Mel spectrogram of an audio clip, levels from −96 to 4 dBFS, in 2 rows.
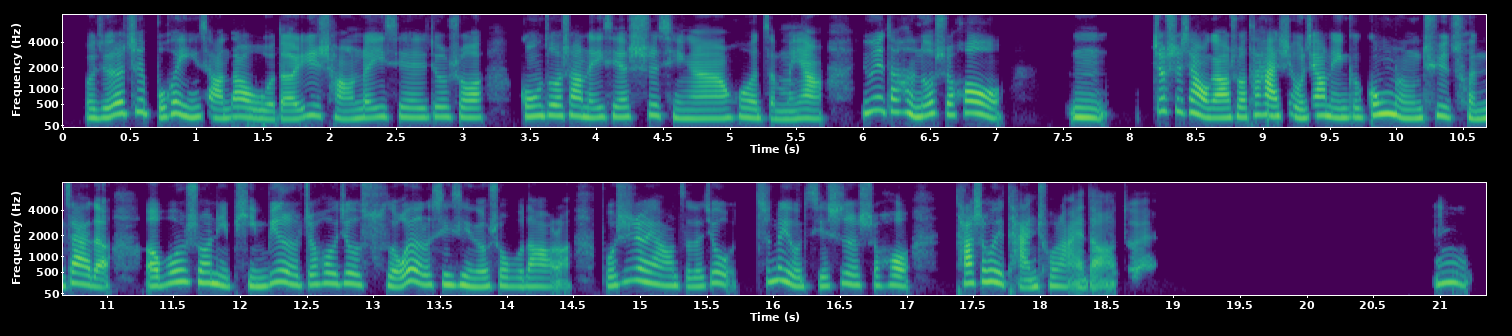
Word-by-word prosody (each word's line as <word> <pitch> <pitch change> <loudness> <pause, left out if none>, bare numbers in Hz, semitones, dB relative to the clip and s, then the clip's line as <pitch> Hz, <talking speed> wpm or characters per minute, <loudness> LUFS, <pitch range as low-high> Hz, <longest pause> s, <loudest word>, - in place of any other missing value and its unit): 我 195 - -2
觉 200 +3 0
得 275 +2 +5
这 315 +2 -2
不 260 -7 -3
会 280 -3 +2
影 210 -1 0
响 190 -3 0
到 215 -1 +3
我 175 -2 -3
的 175 +1 +1
日 235 +3 -2
常 180 -4 -2
的 195 +1 -1
一 220 - -3
些 205 -1 -4
就 220 +1 -4
是 - - -11
说， 205 0 +1 0.2
工 225 +1 0
作 240 0 +1
上 235 -1 +2
的 205 0 -1
一 - - -1
些 215 0 -2
事 245 +2 -3
情 190 -4 -5
啊， 185 0 +1
或 205 0 -2
者 - - -4
怎 175 -2 -7
么 170 +1 -6
样， 185 -1 +1 0.3
因 295 - -2
为 355 0 0
它 325 -1 -1
很 280 -7 +2
多 270 +4 +1
时 270 -3 -1
候， 285 0 +5 0.5
嗯， 205 0 +2 0.4
就 335 - +1
是 330 0 -3
像 300 -4 +6
我 - - +4
刚 195 - +5
刚 200 - +6
说 210 0 +1
它 255 - -2
还 240 -3 +8
是 235 -1 -6
有 195 - +1
这 220 - -2
样 245 - +6
的 220 - +2
一 200 - 0
个 205 0 -3
功 255 +6 +5
能 190 -5 +1
去 230 +2 -2
存 190 -3 -3
在 235 0 +5
的， 175 - +2 0.3
而 190 - +5
不 250 +7 +1
是 280 - -2
说 255 -2 +3
你 225 - +2
屏 185 0 -3
蔽 270 +4 +1
了 220 - 0
之 220 +2 -3
后 240 0 -1
就 240 -1 -1
所 210 +3 0
有 270 - +4
的 215 - -1
信 215 +1 -1
息 210 0 +1
你 - - -1
都 175 - 0
收 190 0 -3
不 180 -1 -6
到 180 -1 0
了， - - -5 0.2
不 195 - -3
是 275 +7 -5
这 300 -2 +2
样 205 -4 0
子 180 - -8
的， 185 - -3
就 240 0 -3
真 285 +1 -4
的 310 - 0
有 210 -7 +1
急 190 +1 -5
事 205 +5 -5
的 215 -2 -1
时 200 - -6
候， 200 -2 +1 0.3
它 245 - +5
是 280 - 0
会 270 -3 +4
弹 165 -4 -2
出 195 +2 -5
来 180 -1 -3
的， - - -5
对。 - - -10 2.2
嗯。 245 -1 -2
215 Hz, 305 characters per minute, -24 LUFS, 195-245 Hz, 2.2 s, 还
